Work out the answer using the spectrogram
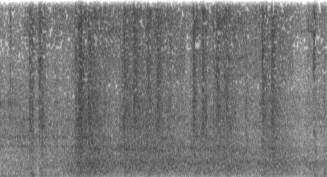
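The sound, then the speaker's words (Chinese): An elevated train running past overhead, loud and rumbling, with a heavy continuous roar and a rhythmic clickety-clack of wheels throughout. “不久，一辆高架列车在小房子上面开来开去，空气中到处是烟尘，噪音也非常的大，震得小房子直抖。”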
